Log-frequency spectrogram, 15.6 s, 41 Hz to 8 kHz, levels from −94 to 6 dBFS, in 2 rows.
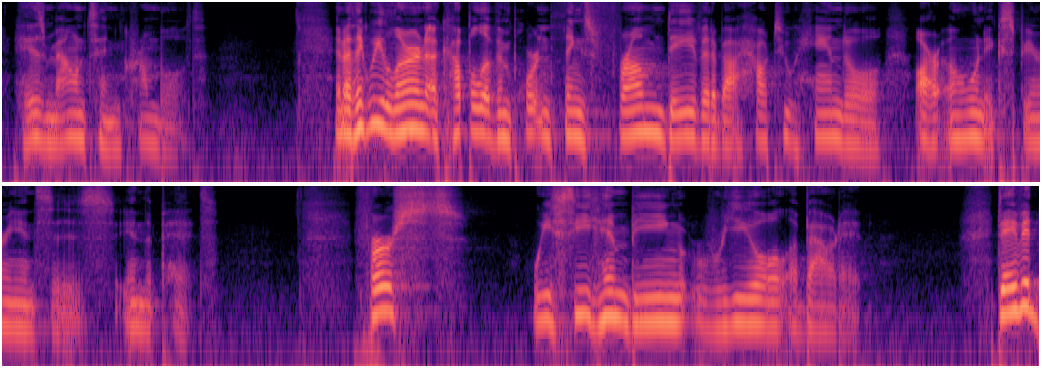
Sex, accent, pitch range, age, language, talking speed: male, American, 135-180 Hz, 30-49, English, 130 wpm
